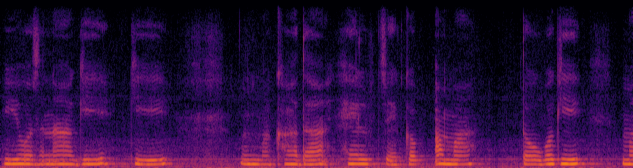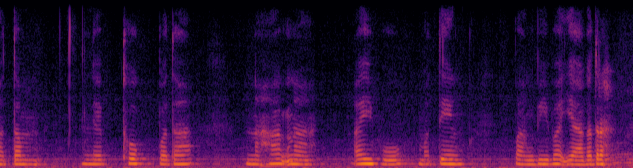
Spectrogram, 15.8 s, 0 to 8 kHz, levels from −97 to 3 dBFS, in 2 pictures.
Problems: background sounds at intervals, background conversations at intervals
